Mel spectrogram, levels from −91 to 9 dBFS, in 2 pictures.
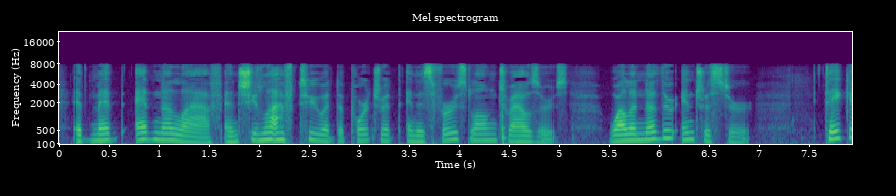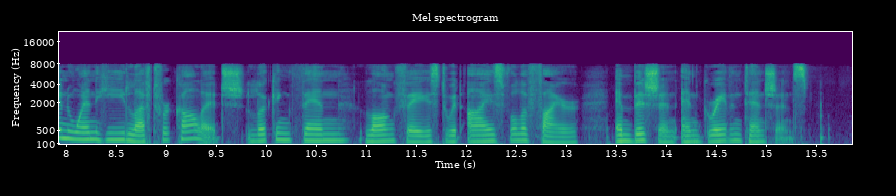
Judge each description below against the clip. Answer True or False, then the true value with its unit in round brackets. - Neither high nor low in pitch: True (180 Hz)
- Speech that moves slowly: False (145 wpm)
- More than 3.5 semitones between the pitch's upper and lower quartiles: False (3.2 semitones)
